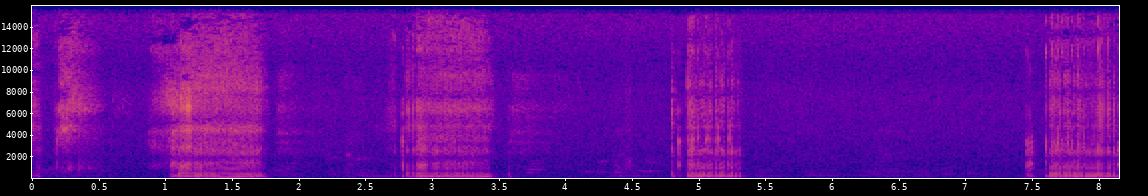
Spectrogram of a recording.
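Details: 13-year-old female cat, wearing clothes and sleeping in a cat sleeping bag: loud, deep, rattling snores in long bursts with quiet gaps between; heavy snoring.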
